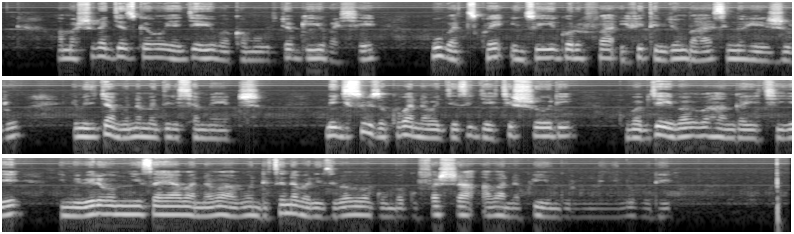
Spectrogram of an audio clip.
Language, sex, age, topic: Kinyarwanda, female, 25-35, education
